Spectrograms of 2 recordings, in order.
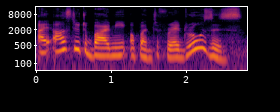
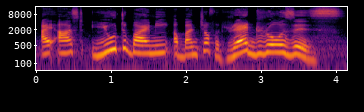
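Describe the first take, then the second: First: The word roses is stressed. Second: The word buy is stressed. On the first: "When I stress upon roses" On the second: "when I stress upon buy"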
